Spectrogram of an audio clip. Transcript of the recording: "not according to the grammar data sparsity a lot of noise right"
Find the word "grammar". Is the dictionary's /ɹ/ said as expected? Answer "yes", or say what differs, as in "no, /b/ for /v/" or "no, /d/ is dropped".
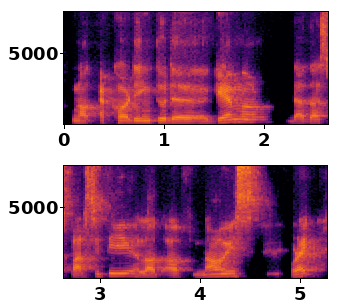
no, /ɹ/ is dropped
